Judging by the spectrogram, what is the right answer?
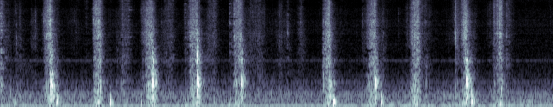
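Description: Kitchen knife slicing a red onion on a wooden cutting board: a steady series of knife strokes, about two a second, each ending in a knock on the board.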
